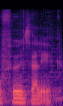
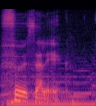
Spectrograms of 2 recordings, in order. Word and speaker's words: Főzelék: If you see a comma on the top of the O, it's still an O, just longer. O. The second word is Főzelék.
